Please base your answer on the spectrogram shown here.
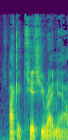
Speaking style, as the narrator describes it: he muttered

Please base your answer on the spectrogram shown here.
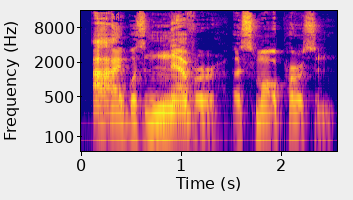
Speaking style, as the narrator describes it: she snapped

